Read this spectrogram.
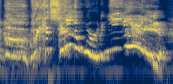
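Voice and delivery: gasp, then very high gleeful squeal; hammed-up, drawn-out giddy delight ending in a cheer; mock excitement. Host mocks comedians thrilled at permission, squealing excitedly. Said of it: "you could just see how excited".

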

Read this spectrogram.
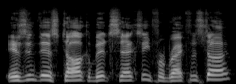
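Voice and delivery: hammed-up Canadian accent with tacked-on "eh"; loud mock Canadian voice. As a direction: play a cartoon Canadian, projecting.

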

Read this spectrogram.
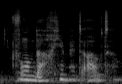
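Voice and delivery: soft breathy whispered wish. Acted. Emily softly asks Joris to take her along, whispering. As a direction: breathe it, barely voiced. Intimate longing plea to Joris.

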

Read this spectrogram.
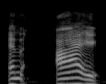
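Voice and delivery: real tears close, pushing through the words; choked up. Real, not acted. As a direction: voice catching, rising high with emotion. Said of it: "I'm gonna get choked up".

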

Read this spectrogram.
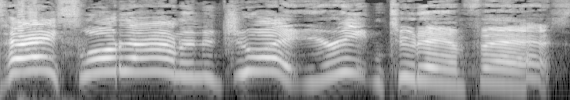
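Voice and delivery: high, loud mock scolding; hammed-up punchline yell; joke character yelling. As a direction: shout it down to your partner. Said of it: "the guy at the head yells".

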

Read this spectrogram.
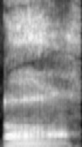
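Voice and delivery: exasperated "oh" groan; frustrated groan. Retold or imitated. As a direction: let out an acted groan of frustration. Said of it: "that means frustration".

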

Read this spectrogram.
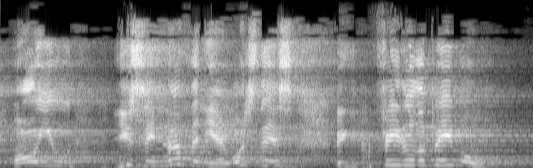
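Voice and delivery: high, eager challenge; playful excited Jesus voice. Retold or imitated. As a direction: show them what's coming with glee.

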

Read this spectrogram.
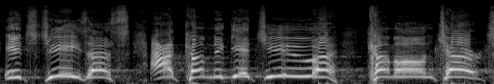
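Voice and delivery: high, loud rallying call; Jesus. Acted. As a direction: call out triumphantly to gather everyone, drawing the words out. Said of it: "he's going to say".

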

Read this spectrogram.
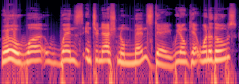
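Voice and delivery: whiny, indignant mock voice, slow on the middle line; mocking an aggrieved man demanding his own day; prick voice. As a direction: sneer it like an aggrieved bro complaining. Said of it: "that's the natural prick voice".

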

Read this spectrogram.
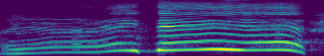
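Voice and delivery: very high, stretched cowboy drawl; cowboy type. Retold or imitated. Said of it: "kinda cowboy".

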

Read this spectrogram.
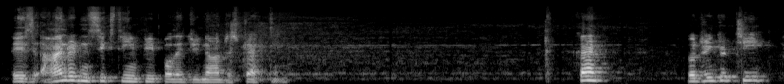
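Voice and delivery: talking to her son. Real, not acted. Mother talks to her son mid-stream.

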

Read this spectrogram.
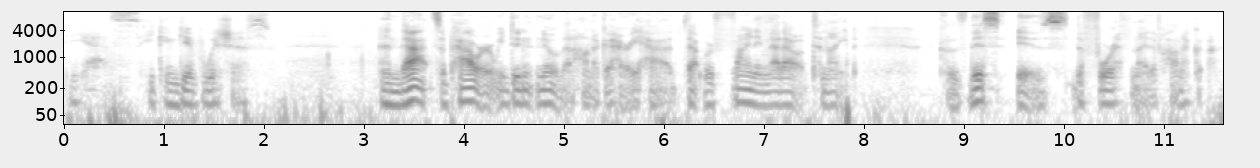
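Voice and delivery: whispered secret for the listener; hushed storytelling. A narrator's reading. Parent answering child's question, soft whisper.

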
